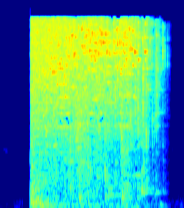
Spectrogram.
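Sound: glass shattering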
